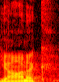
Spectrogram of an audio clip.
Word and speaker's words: Janik: i k cuz there's there's a a a faction that spells it the same but they pronounce it yanic there's a uh there's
